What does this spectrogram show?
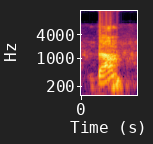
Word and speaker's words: ব্রাহ্ম: শব্দের এটার উচ্চারণ কি এটার যুক্ত হচ্ছে হ ম কিন্তু উচ্চারণ হয় ম আগে হ পরে ঠিক আছে তাহলে কি হবে ব্রাহ্ম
